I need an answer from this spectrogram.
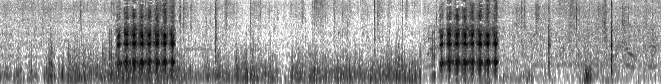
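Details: Two quavering goat bleats about three seconds apart, each a vibrating cry of roughly half a second, over a low murmur of background noise with a few faint clicks.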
